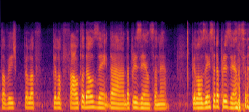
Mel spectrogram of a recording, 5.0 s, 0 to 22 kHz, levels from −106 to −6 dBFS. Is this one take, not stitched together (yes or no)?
yes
